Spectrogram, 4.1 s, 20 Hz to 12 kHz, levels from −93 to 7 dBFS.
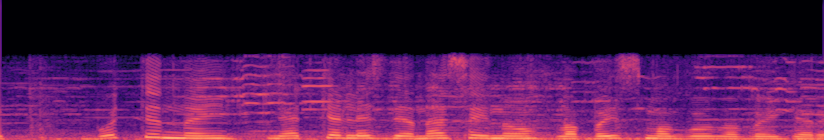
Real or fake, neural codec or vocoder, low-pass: real; none; 7.2 kHz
